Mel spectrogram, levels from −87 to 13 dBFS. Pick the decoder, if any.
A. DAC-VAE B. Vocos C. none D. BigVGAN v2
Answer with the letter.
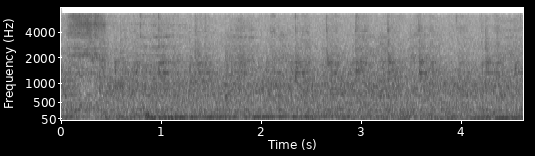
C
